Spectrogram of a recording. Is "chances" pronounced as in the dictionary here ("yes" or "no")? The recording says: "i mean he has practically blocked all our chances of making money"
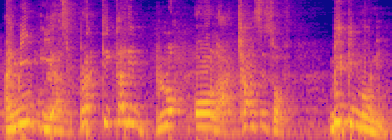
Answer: no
